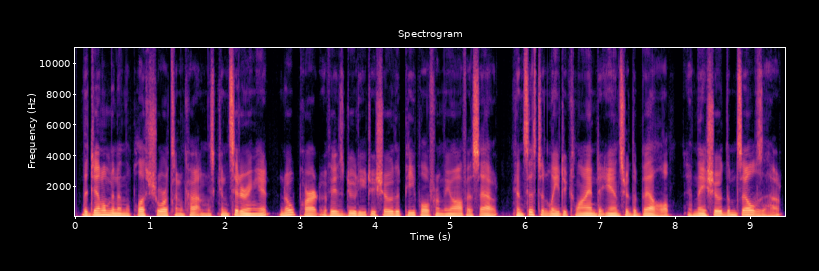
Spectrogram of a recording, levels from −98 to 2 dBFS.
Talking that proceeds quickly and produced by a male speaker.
Yes: fast, 215 wpm; male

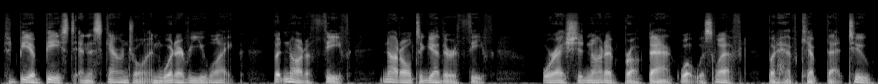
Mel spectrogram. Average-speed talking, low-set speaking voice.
No: fast, 240 wpm; very low, 85 Hz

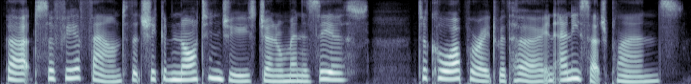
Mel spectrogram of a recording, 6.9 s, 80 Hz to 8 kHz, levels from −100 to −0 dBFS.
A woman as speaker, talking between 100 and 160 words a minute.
Yes: female; average, 155 wpm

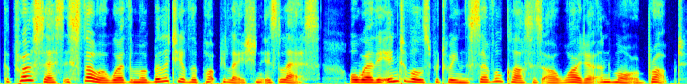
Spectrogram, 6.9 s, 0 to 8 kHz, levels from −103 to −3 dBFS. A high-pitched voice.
Yes: high, 220 Hz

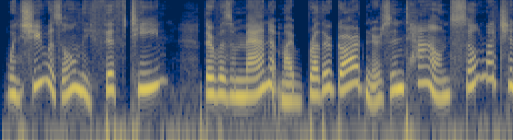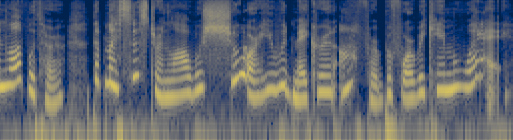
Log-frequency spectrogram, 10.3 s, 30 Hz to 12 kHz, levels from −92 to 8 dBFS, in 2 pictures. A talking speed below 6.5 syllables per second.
Yes: 5.4 syllables/s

